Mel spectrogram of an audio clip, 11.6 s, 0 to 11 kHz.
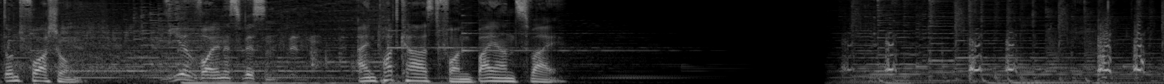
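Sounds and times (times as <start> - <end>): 
speech: 0.0 - 1.0, 1.6 - 3.0, 3.6 - 5.7
several dogs barking: 8.4 - 10.3, 10.9 - 11.6.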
